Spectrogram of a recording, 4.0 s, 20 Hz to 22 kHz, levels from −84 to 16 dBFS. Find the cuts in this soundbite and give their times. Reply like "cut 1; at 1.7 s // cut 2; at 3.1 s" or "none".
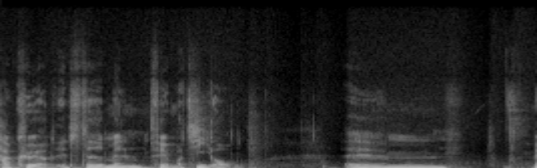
cut 1; at 2.4 s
